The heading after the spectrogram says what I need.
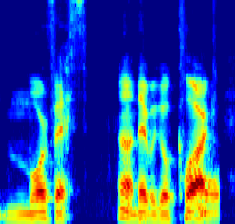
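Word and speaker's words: Morfydd: to support my welsh-speaking sister morford uh fyi pronounced morvith oh there we go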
